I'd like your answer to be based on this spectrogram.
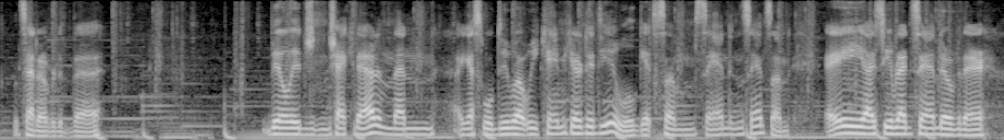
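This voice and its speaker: With music playing behind him, a man speaks at a moderate pace and medium pitch, his pitch varying in an ordinary way, broken by long, frequent pauses. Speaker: streamer. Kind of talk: casual live-stream gameplay commentary. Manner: upbeat.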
